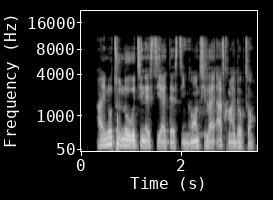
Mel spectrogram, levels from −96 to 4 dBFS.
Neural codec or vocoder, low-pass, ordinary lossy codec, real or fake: none; 10.8 kHz; none; real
